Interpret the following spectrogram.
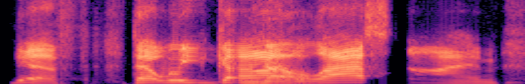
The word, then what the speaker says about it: GIF: Like, I can only hope that we get such a great GIF, and it's pronounced GIF, that we got last time when you were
